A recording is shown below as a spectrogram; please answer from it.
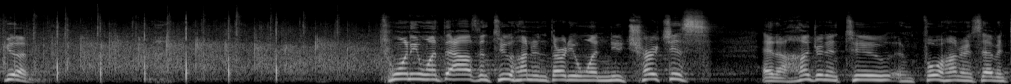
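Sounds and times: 
speech: 0.0s - 0.5s, 3.9s - 10.1s
audience clapping: 0.0s - 4.5s.

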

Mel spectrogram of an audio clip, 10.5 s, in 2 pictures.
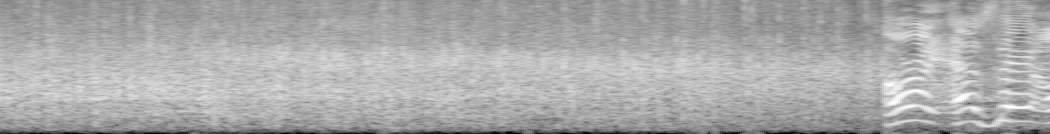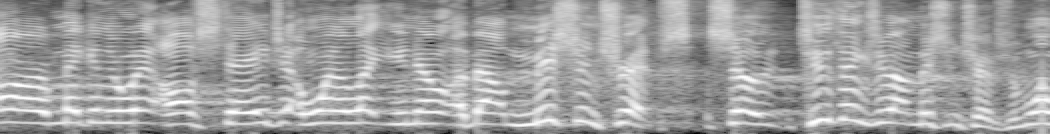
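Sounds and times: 
round of applause: 0.0s - 5.6s
speech: 4.5s - 10.4s.

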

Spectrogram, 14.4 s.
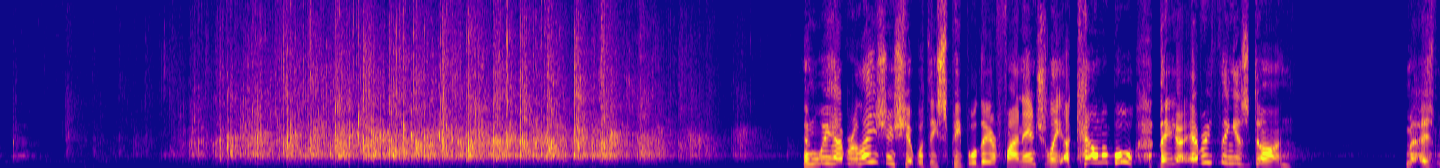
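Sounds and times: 
audience clapping: 0.1s - 8.0s
speech: 8.0s - 13.0s, 14.1s - 14.3s.

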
